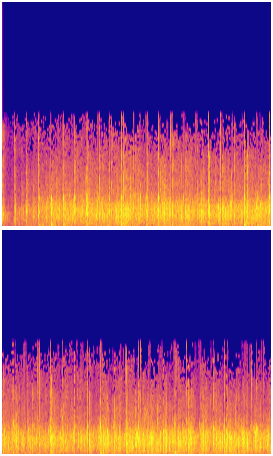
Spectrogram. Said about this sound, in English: Esteemed guests, ladies and gentlemen, let's give a warm round of applause for the most generous Supreme Master Ching Hai.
